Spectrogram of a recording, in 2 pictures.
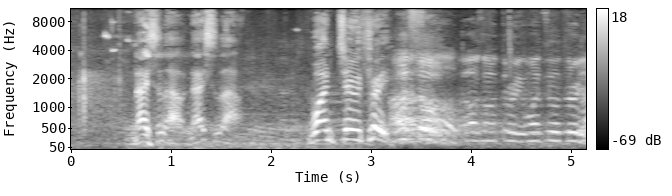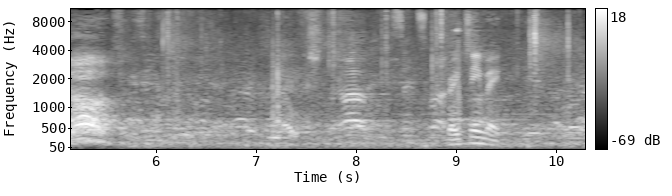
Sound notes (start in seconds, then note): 0.0 team applauding and chattering; 6.3 team chattering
